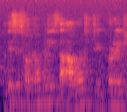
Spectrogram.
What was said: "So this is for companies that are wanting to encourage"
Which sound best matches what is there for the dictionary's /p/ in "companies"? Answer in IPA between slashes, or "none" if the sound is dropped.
/p/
